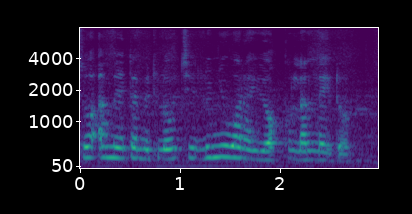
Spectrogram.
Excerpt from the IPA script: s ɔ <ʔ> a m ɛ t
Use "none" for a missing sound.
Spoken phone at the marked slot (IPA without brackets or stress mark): ʔ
